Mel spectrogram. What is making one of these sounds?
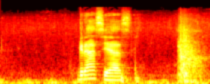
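An elderly woman speaks with surprise, close by.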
